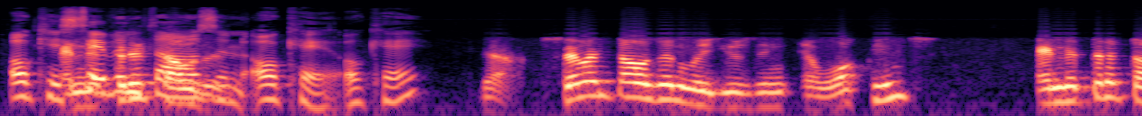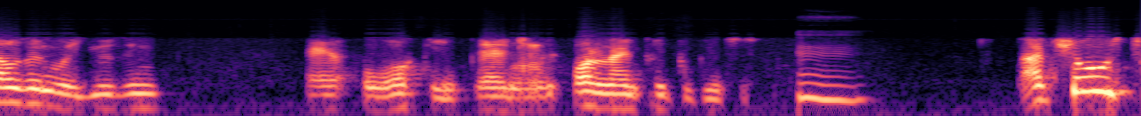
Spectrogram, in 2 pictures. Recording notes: For more on this we are joined on the line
